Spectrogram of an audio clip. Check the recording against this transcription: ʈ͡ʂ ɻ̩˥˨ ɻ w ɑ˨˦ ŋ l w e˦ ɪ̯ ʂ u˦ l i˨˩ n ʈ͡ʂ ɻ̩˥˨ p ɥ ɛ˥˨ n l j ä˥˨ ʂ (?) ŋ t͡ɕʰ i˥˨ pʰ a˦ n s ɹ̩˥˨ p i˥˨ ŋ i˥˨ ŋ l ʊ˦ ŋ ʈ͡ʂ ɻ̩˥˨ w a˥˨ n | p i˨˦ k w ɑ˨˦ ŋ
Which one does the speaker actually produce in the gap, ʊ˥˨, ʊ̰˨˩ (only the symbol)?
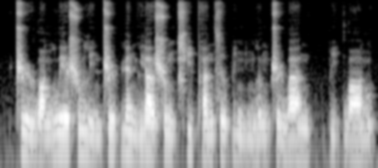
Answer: ʊ˥˨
